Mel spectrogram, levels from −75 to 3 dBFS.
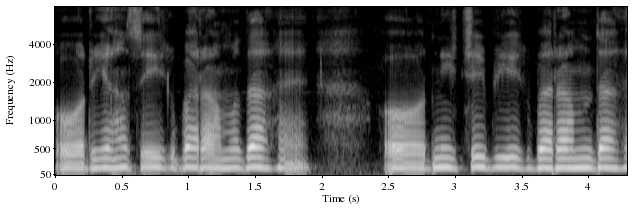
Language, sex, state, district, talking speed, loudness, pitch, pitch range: Hindi, female, Uttar Pradesh, Lalitpur, 165 wpm, -16 LUFS, 165 Hz, 155-170 Hz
